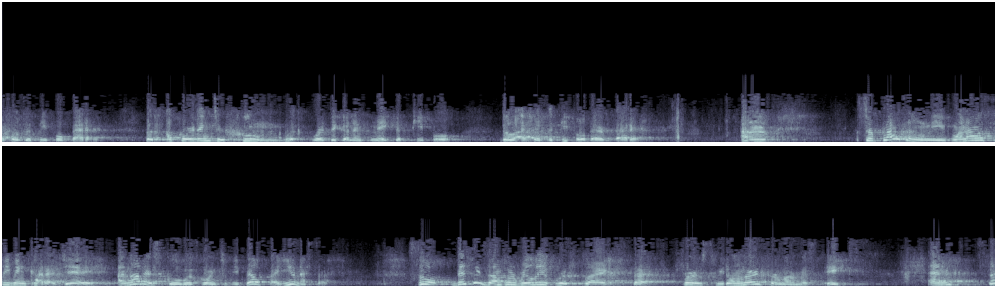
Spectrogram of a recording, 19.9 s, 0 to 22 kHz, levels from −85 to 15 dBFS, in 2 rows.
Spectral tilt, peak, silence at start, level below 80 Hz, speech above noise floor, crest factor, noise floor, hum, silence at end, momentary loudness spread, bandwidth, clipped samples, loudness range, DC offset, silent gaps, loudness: -5 dB/octave; 0 dBFS; 0 s; -42 dBFS; 33 dB; 12 dB; -44 dBFS; none; 0 s; 9 LU; 8 kHz; under 0.1%; 4 LU; under 0.1%; none; -12 LUFS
